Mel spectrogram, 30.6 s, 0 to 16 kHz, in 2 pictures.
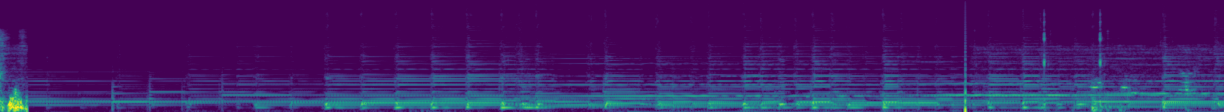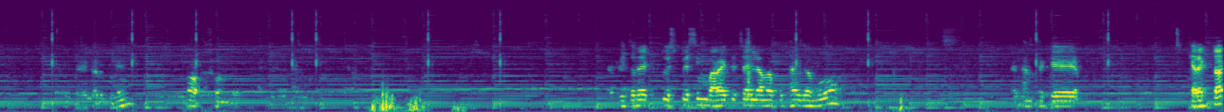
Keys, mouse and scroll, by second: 0.6 scroll down 3, 2.9-3.5 scroll down 3, 3.6-4.2 scroll down 10, 4.5-5.1 scroll down 9, 8.2 double click, 9.8 double click, 14.5 typing, 18.9 ctrl+click, 19.7 space.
